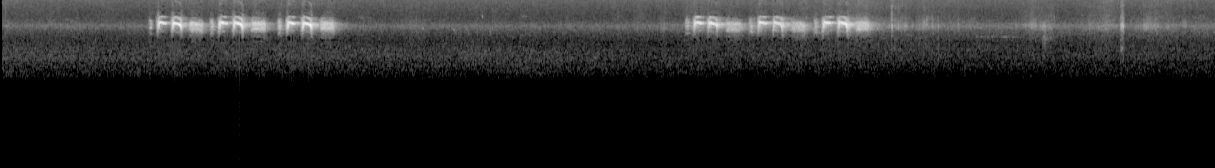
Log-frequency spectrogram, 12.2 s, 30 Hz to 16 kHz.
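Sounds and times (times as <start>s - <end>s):
faint hiss: 0.0s - 12.1s
Eurasian blue tit calls, Cyanistes caeruleus: 1.5s - 3.4s, 6.9s - 8.8s.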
